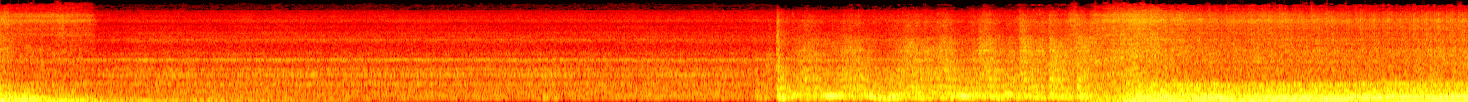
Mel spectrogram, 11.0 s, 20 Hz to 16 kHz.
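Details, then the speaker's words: 1951 Chevy 1430 pickup inline six, formerly seized, fed from a jerry can with idle turned up, replacement fuel pump suspected bad: six catches and settles into steady, even idle, picking up smoothly when idle raised; normal idle. "oh yeah we have gone from a stuck motor to uh well it runs pretty good"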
